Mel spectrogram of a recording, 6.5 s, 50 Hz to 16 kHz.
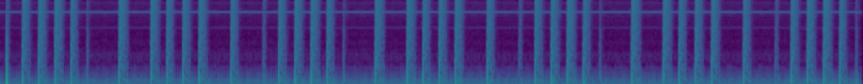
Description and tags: Nano Loop - Noise 1
I was playing around with the good ol gameboy.... SOmethinG to do on the lovely metro system here in SEA ttle_ Thats where I LoVe.....and Live..!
